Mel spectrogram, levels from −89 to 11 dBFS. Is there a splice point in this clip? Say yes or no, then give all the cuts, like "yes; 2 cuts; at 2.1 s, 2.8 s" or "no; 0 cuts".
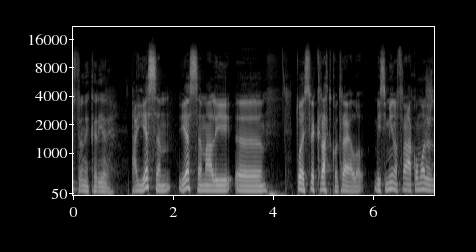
no; 0 cuts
